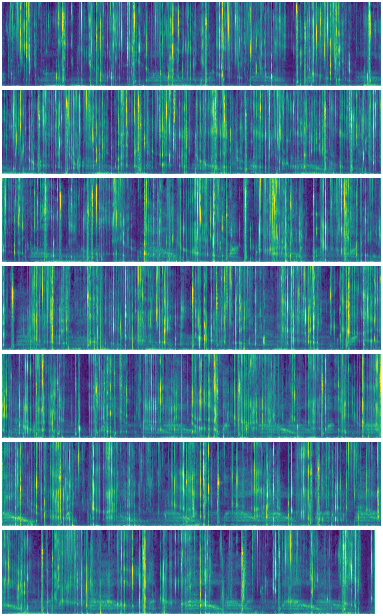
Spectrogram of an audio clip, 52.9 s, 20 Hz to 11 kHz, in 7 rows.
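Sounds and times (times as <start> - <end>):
wet mouth kissing and sucking: 0.0 - 52.9.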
